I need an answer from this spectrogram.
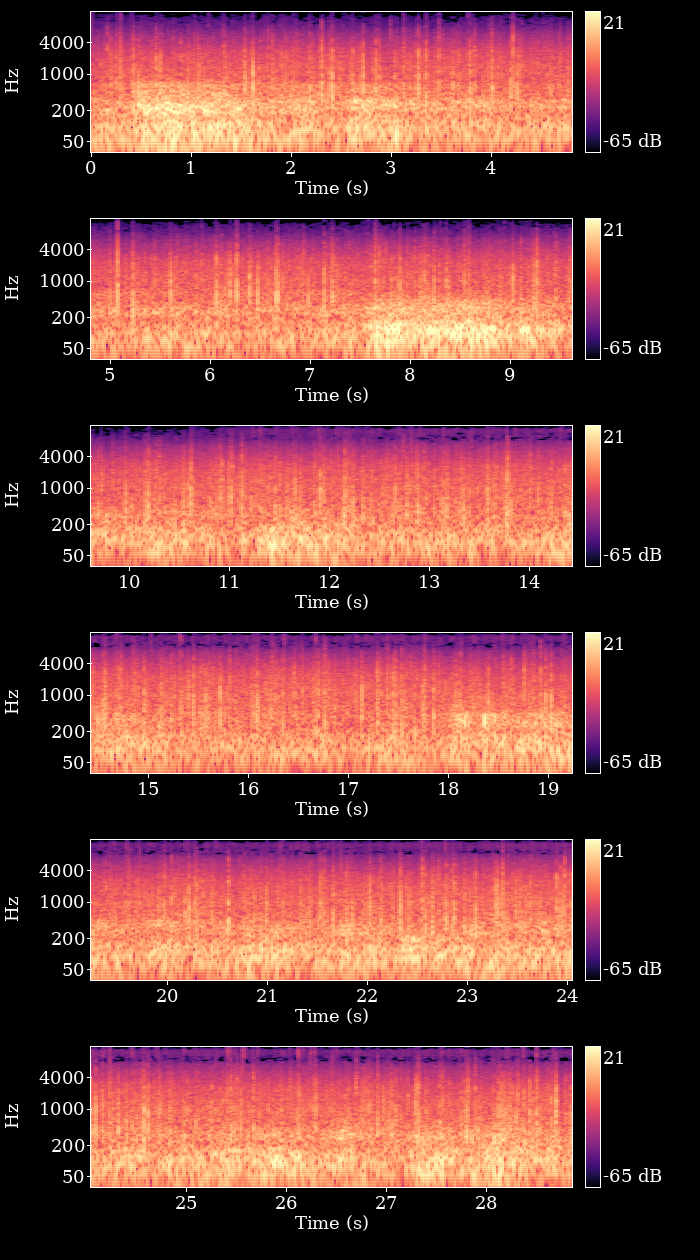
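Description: Heavy rain falling, with low rolls of thunder about a second in and again around eight seconds.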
